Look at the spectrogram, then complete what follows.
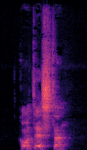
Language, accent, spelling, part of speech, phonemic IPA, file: French, Canada, contestant, verb, /kɔ̃.tɛs.tɑ̃/, LL-Q150 (fra)-contestant.wav
- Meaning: present participle of contester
